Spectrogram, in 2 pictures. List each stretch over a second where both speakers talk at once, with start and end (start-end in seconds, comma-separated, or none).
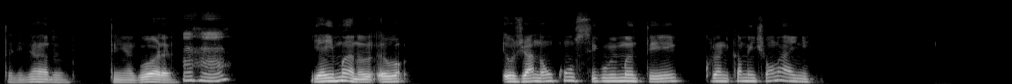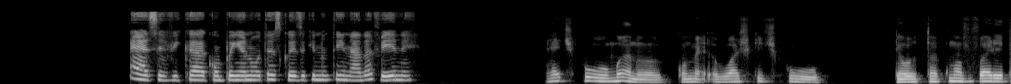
none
